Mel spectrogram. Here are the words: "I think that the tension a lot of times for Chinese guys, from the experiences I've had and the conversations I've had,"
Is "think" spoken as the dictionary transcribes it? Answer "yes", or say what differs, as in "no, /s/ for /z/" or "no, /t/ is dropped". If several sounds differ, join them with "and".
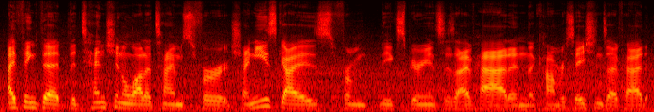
yes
